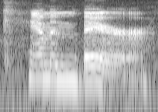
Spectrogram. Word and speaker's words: camembert: Kevin oh camon bear Kevin Burt is pronounced camembert I learned this from Monty Python camembert my apology is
